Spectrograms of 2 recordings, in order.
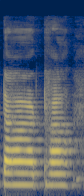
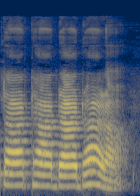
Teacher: जो हमारी जीभ की अगला भाग है, वो हमें तालु से मिल रहा है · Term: मूर्धन्य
